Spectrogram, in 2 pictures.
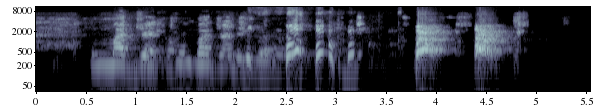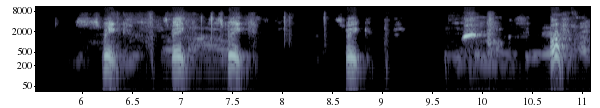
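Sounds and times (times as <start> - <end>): dog barking: 3.8 - 4.9, 10.7 - 11.0.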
